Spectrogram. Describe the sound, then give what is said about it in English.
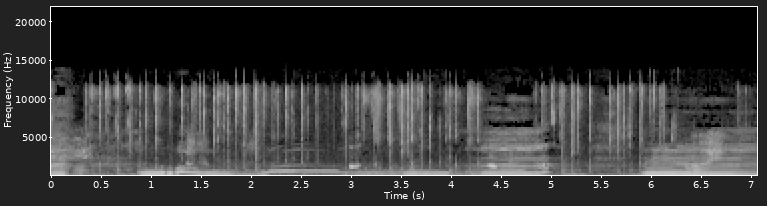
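Extra-hard typing on a computer keyboard, with rapid, loud clacking keystrokes running throughout while voices talk over it. “Extra hard typing.”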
